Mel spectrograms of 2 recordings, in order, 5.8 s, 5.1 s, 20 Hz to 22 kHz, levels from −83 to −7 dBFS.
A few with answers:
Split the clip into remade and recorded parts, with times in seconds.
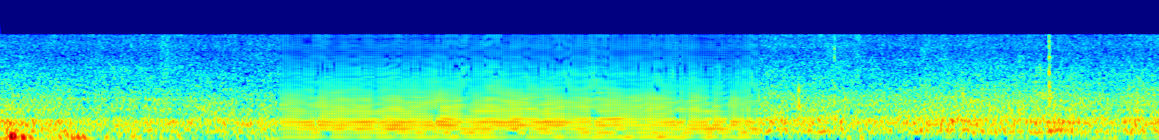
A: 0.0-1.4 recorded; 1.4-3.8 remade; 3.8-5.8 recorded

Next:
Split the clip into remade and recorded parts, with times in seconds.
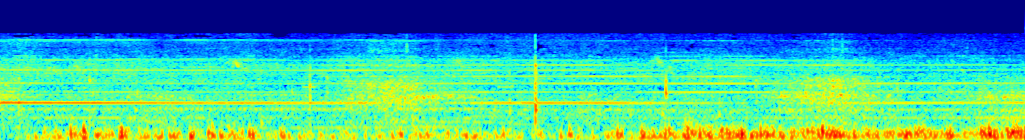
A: 0.0-5.1 recorded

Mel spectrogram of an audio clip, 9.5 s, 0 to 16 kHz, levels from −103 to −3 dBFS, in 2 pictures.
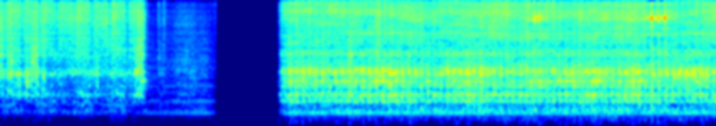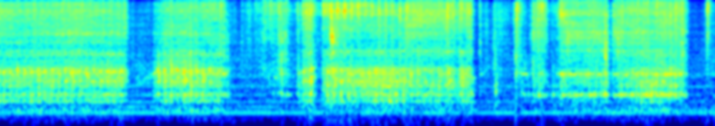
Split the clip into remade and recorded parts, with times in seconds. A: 0.0-9.5 remade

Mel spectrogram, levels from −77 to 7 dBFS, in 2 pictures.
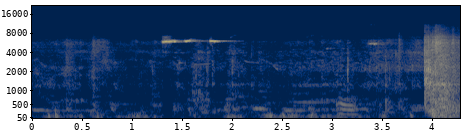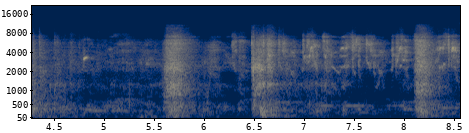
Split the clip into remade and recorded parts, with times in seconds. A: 0.0-1.4 remade; 1.4-3.5 recorded; 3.5-8.6 remade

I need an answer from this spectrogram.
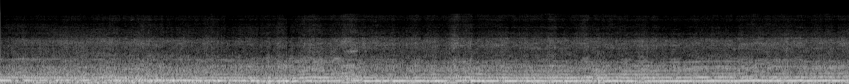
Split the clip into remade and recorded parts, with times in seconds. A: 0.0-0.8 remade; 0.8-1.4 recorded; 1.4-8.5 remade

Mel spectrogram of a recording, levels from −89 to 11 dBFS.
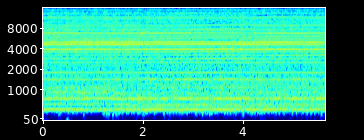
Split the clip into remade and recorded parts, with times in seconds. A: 0.0-2.0 remade; 2.0-3.8 recorded; 3.8-5.6 remade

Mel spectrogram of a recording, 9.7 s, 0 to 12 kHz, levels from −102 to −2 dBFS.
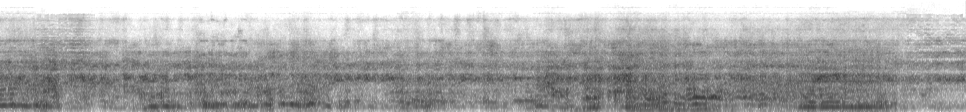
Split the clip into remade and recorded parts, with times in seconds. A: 0.0-2.0 remade; 2.0-2.5 recorded; 2.5-9.7 remade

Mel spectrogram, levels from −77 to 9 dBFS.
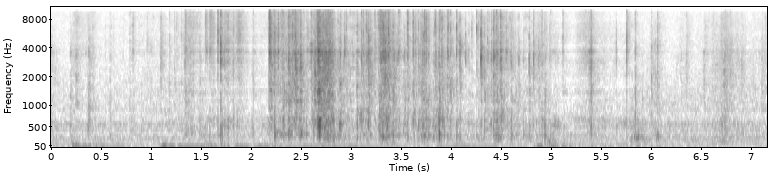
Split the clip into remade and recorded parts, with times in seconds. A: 0.0-1.4 recorded; 1.4-2.3 remade; 2.3-5.0 recorded; 5.0-5.8 remade; 5.8-7.2 recorded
